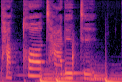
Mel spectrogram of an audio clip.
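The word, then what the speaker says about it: Dr.Jart+: Dr. Jart, Dr. Jart. Remember the R sound in Dr. Jart is L, but here the R we really pronounce it, so it's Al.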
